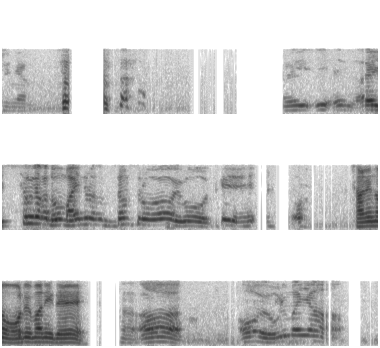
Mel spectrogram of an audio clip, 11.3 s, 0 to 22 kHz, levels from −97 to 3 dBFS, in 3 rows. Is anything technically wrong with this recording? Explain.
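No, nothing here is actually wrong: the sound stops at about 4 kHz, which fits an ordinary narrowband call path like G.711 mu-law, and that's just how such a line carries audio.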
